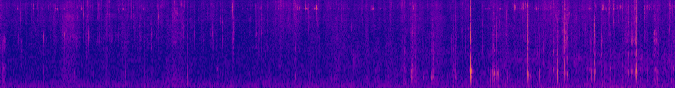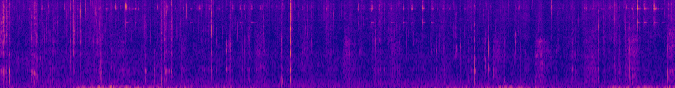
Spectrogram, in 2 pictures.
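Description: Doberman chewing a raw frozen pig's foot: irregular crunches and cracks of teeth on bone and frozen meat. They are sparse at first and come thick from about eight seconds in.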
